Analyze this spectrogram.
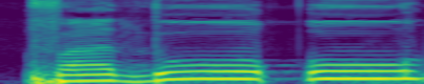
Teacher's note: dzu duma bertemu wawu sukun 2 harokat mad tabi'i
